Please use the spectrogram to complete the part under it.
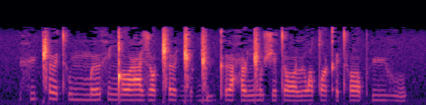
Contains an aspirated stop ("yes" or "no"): yes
